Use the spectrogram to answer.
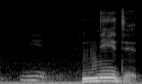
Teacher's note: daí o som é de id, curtinho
